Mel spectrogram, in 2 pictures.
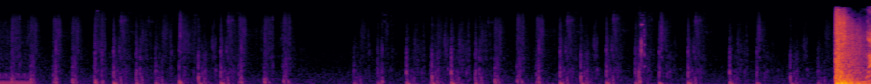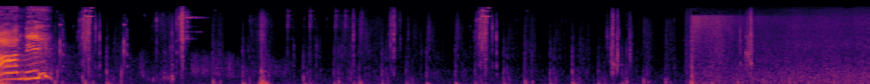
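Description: Footsteps thud quickly and steadily on grass and dirt.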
